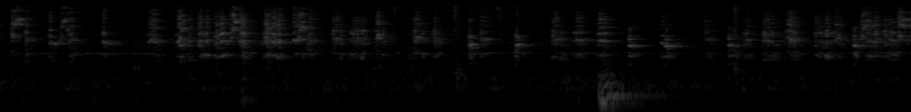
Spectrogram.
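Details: Chukar partridge at Norak, a sustained stream of rough, rhythmic clucking calls in rapid pulses, with a brief low thump partway through and a faint background hum.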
